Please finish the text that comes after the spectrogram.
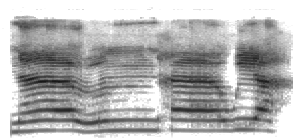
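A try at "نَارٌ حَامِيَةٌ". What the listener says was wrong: Okay, what's this letter? Yeah, so try that again, this verse again. You pronounced it as a waw. You said narun hawiyah. Okay, so make sure it's you pronounce it as a meme. Narun hamiyah.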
